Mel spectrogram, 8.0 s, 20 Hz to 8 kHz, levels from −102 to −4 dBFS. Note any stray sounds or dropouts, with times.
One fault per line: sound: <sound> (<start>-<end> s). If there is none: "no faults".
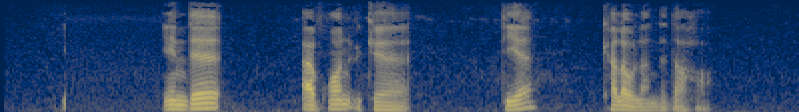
no faults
